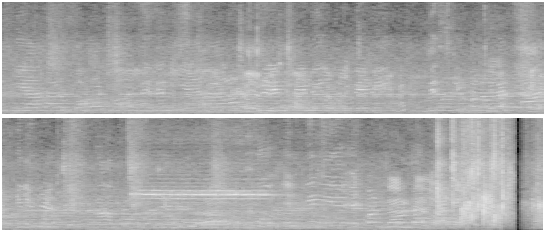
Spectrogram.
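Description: A young woman sings into a microphone through loudspeakers in an echoing hall.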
